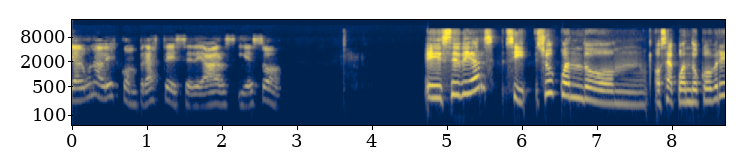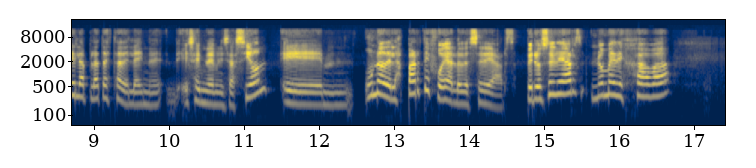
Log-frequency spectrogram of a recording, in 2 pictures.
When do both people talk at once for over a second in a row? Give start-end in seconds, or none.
none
